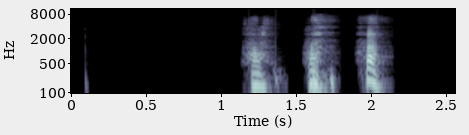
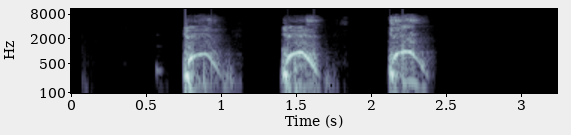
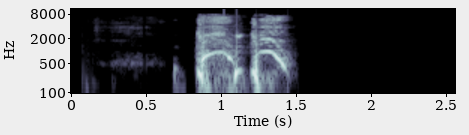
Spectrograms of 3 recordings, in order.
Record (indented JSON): {
  "exhalation_length": "2.6 s",
  "exhalation_amplitude": 19991,
  "exhalation_signal_mean_std_ratio": 0.26,
  "three_cough_length": "3.2 s",
  "three_cough_amplitude": 16880,
  "three_cough_signal_mean_std_ratio": 0.37,
  "cough_length": "2.6 s",
  "cough_amplitude": 32767,
  "cough_signal_mean_std_ratio": 0.36,
  "survey_phase": "alpha (2021-03-01 to 2021-08-12)",
  "age": "18-44",
  "gender": "Male",
  "wearing_mask": "No",
  "symptom_cough_any": true,
  "symptom_shortness_of_breath": true,
  "symptom_fatigue": true,
  "symptom_headache": true,
  "symptom_onset": "3 days",
  "smoker_status": "Ex-smoker",
  "respiratory_condition_asthma": false,
  "respiratory_condition_other": false,
  "recruitment_source": "Test and Trace",
  "submission_delay": "2 days",
  "covid_test_result": "Positive",
  "covid_test_method": "RT-qPCR"
}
